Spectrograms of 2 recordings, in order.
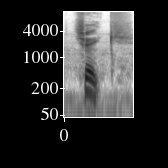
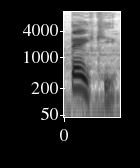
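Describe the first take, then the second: First: The T is said with an extra flourish. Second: The T is said plainly, without flourish. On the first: The speaker calls it right. "faz um charme no T" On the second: The speaker calls it wrong. "ao invés de falar take"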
